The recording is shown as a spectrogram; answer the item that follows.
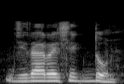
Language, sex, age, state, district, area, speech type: Marathi, male, 45-60, Maharashtra, Sangli, urban, spontaneous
